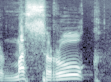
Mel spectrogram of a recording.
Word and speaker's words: مسروق: 3 تلفظ ہیں الگ الگ الفاظ کے اعتبار سے، مرزوق، مسرور اور مسروق. میم سین رے واو قاف مسروق.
